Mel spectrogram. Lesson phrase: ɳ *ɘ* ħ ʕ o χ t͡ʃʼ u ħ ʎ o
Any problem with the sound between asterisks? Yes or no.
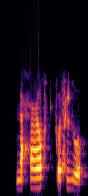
no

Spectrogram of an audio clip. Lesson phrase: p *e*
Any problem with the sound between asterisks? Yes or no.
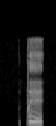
no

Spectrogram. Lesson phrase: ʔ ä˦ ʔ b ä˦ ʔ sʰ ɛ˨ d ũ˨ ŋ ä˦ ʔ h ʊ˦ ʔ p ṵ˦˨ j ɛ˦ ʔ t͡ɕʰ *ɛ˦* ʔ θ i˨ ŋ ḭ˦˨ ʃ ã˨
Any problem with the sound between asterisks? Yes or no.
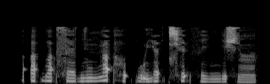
yes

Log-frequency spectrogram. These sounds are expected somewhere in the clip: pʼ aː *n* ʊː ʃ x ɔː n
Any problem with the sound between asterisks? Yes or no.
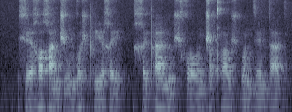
no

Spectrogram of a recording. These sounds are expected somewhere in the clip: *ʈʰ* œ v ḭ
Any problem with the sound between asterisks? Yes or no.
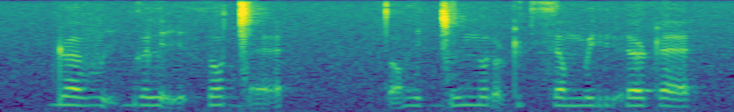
yes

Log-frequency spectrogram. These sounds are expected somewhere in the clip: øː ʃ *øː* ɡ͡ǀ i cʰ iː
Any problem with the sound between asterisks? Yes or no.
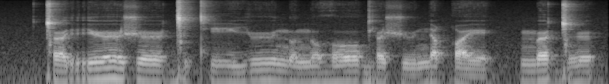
no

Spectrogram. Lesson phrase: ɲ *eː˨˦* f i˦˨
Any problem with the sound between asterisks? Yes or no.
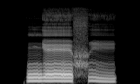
yes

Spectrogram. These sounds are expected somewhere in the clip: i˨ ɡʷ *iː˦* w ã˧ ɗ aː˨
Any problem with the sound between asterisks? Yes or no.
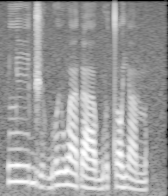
no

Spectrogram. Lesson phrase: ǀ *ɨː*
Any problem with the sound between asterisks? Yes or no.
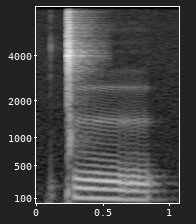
no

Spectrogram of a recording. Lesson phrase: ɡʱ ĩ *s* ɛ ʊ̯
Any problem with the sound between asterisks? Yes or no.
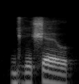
yes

